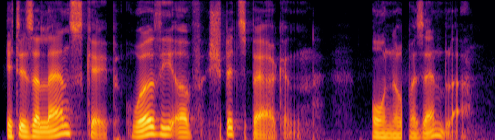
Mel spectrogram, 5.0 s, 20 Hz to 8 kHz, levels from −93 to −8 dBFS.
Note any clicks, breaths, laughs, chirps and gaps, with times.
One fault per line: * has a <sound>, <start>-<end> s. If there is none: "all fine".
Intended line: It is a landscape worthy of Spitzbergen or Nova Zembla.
* has a dropout, 4.0-4.1 s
